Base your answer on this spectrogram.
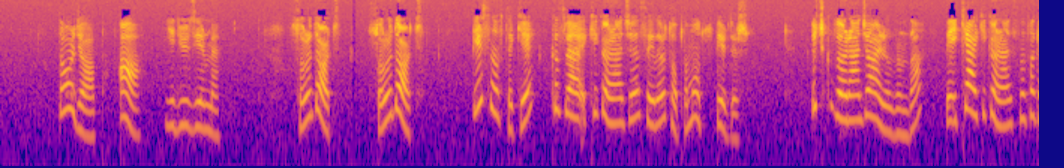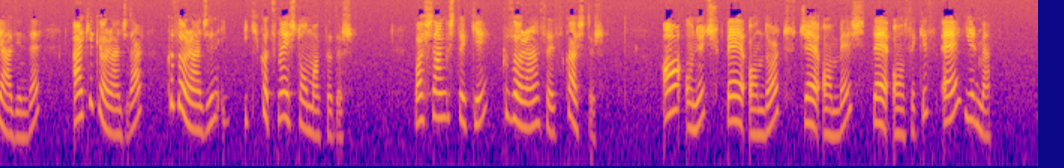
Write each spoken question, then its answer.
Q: Başlangıçtaki kız öğrenci sayısı kaçtır?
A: Doğru cevap A 13.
